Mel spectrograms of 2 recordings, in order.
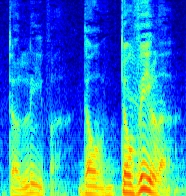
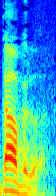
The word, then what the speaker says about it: Davila: And also, Dovila. How do you say it? Davila.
